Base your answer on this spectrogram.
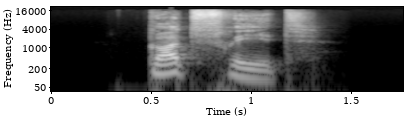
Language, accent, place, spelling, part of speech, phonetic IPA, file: German, Germany, Berlin, Gottfried, proper noun, [ˈɡɔtˌfʁiːt], De-Gottfried.ogg
- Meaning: a male given name from the Germanic languages, equivalent to English Godfrey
